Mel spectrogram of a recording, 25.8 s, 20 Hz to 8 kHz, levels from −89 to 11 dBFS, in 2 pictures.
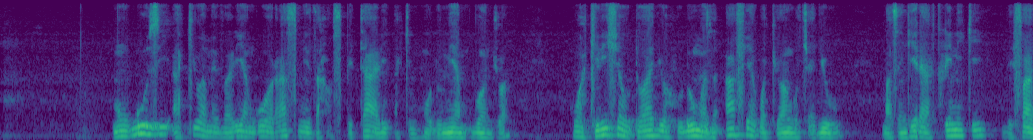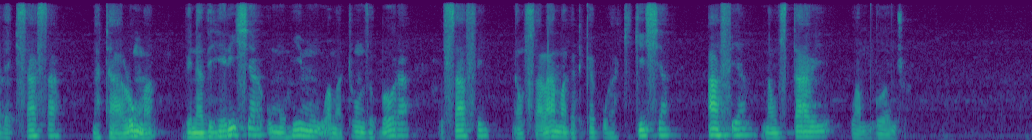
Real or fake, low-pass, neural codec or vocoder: fake; 7.2 kHz; vocoder, 24 kHz, 100 mel bands, Vocos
